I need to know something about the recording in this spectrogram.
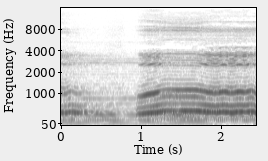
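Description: Slow vocal chant as background music: a long-held, slightly wavering sung line over a low steady drone. The voice fades out briefly and comes back in about a second in.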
